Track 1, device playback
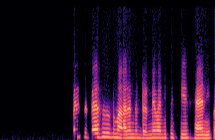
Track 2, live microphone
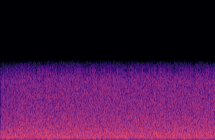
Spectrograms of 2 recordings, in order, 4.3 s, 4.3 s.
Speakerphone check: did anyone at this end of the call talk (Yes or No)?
No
